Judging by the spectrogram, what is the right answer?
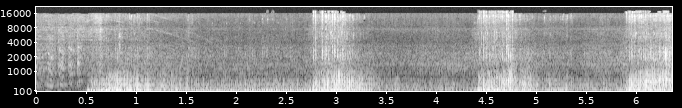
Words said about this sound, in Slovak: Teda, ak by som vôbec vedel, ako sa taký Koenigsegg Jesko šoféruje. Brm, brm, brm.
